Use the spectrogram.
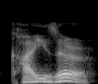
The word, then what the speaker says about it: Kaiser: So an example will be my which means the month may my or the word Kaiser which means emperor.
